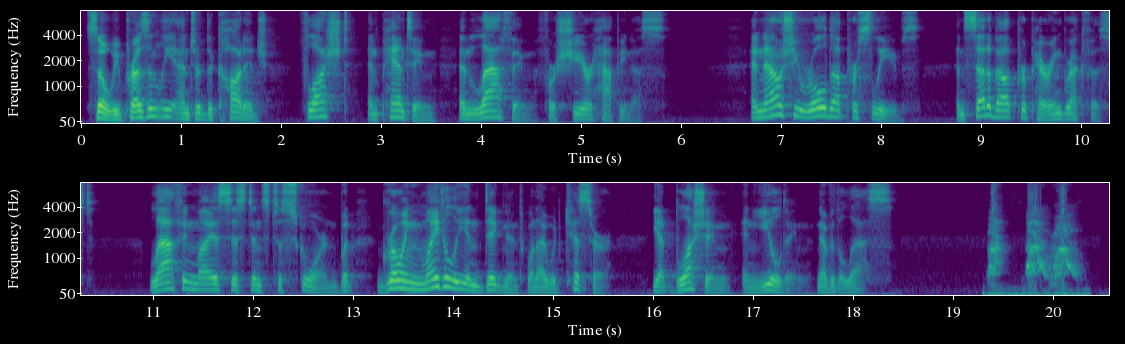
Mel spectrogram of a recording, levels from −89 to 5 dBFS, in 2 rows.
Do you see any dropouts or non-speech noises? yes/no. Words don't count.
yes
